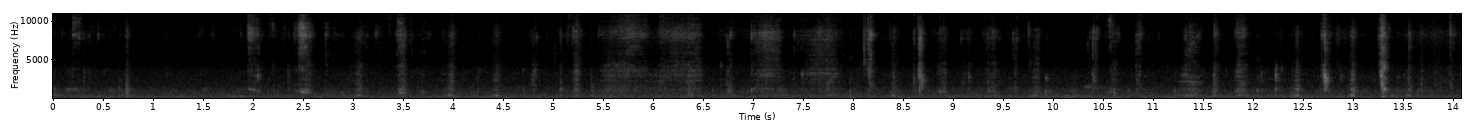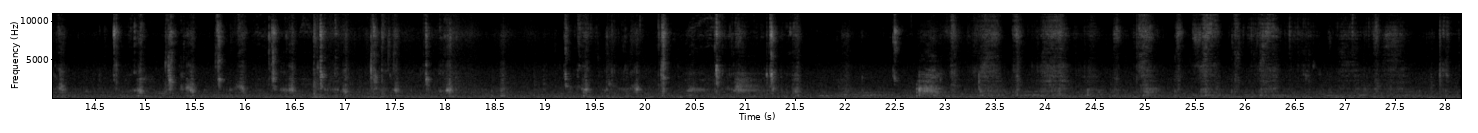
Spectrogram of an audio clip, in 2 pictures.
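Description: Close-up eating sounds: chewing with many short wet smacks and clicks of the lips and mouth as rice and kimchi are eaten. They come sparsely at first and much more often from about halfway through.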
